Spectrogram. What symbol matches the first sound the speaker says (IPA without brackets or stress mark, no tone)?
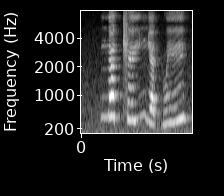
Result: n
